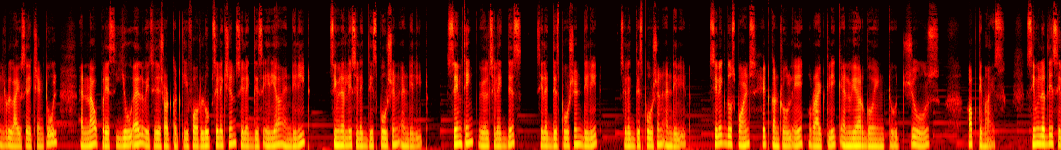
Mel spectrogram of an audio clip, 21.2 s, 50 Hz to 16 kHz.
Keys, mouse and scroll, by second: 1.3 scroll up 1, 2.1-3.0 typing, 3.4 click, 6.8 click, 9.2 click, 15.1 ctrl+a, 15.9 right click, 19.5 click.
